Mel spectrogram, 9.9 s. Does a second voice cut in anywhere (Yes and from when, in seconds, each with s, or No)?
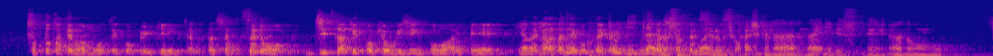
Yes, from 5.2 s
